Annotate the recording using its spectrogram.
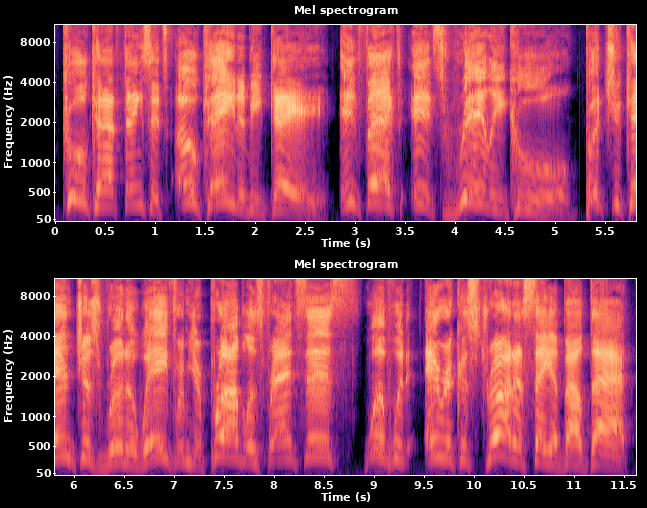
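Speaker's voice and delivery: cheesy cartoon cat mascot, encouraging; cartoon mascot lecture. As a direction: preach it like a kids' show hero. Cool Cat lecturing Francis.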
